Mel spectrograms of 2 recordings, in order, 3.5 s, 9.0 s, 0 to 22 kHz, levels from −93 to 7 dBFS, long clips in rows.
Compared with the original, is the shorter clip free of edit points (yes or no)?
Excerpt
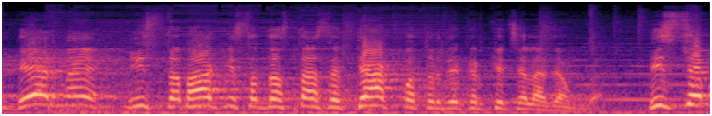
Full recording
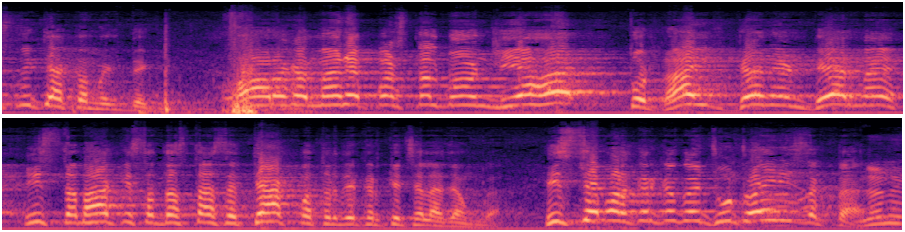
yes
